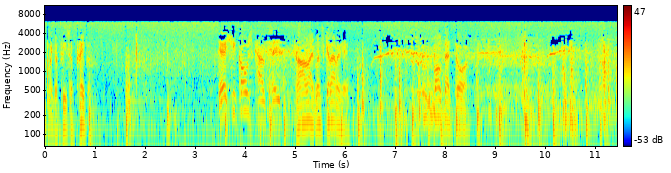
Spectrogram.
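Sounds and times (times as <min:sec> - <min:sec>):
speech: 0:00.0 - 0:01.2, 0:03.5 - 0:06.8, 0:07.6 - 0:08.7
horses neighing in panic: 0:04.2 - 0:05.5, 0:06.2 - 0:11.4.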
